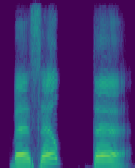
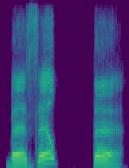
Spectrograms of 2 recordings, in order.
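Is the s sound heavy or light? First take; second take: light; light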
